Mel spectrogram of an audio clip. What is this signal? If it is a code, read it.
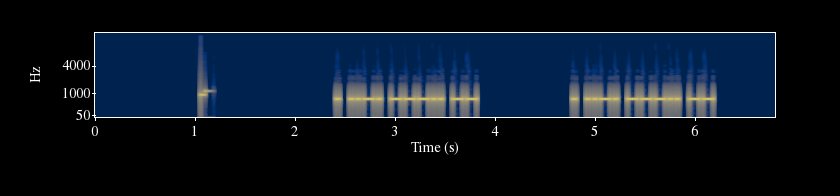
Morse code, heard as a keyed tone, about 34 wpm, 700 Hz. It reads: EF8M EF8M
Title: Call Signs Repeated 3x - 35wpm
